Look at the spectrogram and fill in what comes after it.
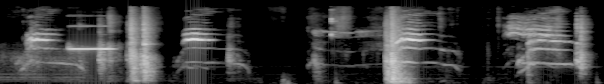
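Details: Foster kittens Piyo and Yuki, rescued baby cats, at feeding time, Yuki sneaking Piyo's leftover food. A quick run of shrill kitten meows, some short and some bent in pitch, broken by sharp knocking thumps.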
